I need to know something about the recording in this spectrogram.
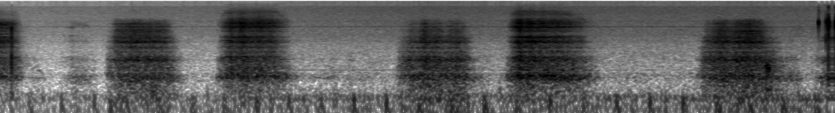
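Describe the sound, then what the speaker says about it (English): Slow, deep breaths in a yoga seated twist (Ardha Matsyendrasana), each long audible inhale or exhale through the nose separated by quiet pauses, six breaths close and clear with no talking. "Take some breaths here."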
